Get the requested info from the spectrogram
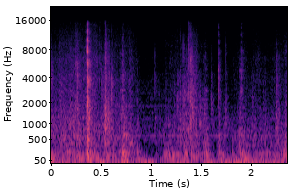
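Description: Irregular sharp metallic clicks and clinks from hand work on a spoked wheel, its parts and tools knocking together.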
